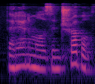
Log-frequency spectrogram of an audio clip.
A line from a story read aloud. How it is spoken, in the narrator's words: Dawn whispered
